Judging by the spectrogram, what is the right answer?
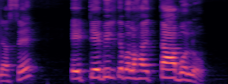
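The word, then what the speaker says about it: tavolo: এই টেবিলকে বলা হয় তা বলো। তা বলো, বা অনেকে আমরা এমনটা উচ্চারণ করি তা বলো, সে একই, মানেটা একই, মুখ দিয়ে বেরোলে এমনটাই সাউন্ড বের হয় যে তা বলো।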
